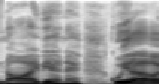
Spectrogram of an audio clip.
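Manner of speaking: high-pitched, hammed-up cry of warning; dramatized alarm. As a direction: play-act panic at an approaching dog. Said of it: "Incluso grabábamos dramatizaciones". (alarma fingida, grito agudo de advertencia)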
